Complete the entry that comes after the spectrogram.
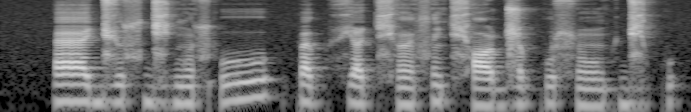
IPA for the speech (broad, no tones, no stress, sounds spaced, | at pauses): æ d͡ʑ u s d͡ʑ ɪ ɡ ũ s ʔ uː | p æ kʷ ç ɑ t͡ɕʰ ə̃ s ə̃ t͡ɕʰ ɒ ɖ͡ʐ ɑ kʷ ə ɬ ũː kʷ d͡ʑ ɪ kʷ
